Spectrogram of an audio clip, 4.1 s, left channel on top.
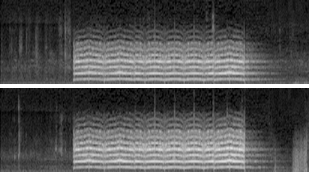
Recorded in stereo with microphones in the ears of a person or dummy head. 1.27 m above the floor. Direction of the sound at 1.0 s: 15° right (ahead or behind).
